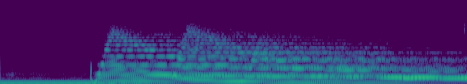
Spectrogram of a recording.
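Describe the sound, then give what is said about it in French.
A sustained, harmonically rich instrument tone, mono at the source and put through a reverb effect that gives it stereo, swells in with a wash of reverb and echo, its layered overtones lingering and shimmering for several seconds with no voices present. “Donc après, il met ça dans un effet, une petite reverb et tout, et t'as de la stéréo, mais à la base, le machin, il est mono, tu vois.”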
